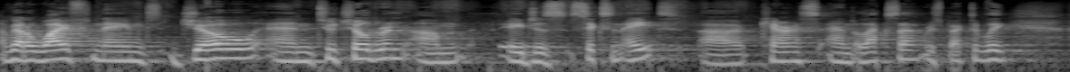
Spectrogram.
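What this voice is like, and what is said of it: Faint American accent. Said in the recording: “Originally from America, as you can probably hear in my voice a little bit. It's muddied now.”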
